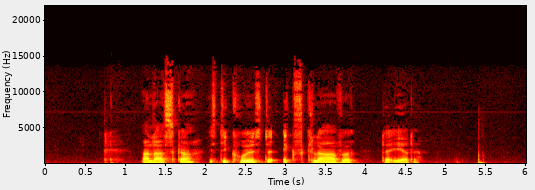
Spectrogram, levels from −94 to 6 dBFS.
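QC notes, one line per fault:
No technical faults are present in the speech signal anywhere along its length.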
